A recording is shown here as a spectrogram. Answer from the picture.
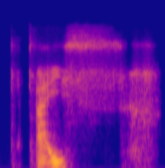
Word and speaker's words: haïssent: Et finalement, ils haïssent. Parce que ENT à la fin, on ne prononce jamais.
